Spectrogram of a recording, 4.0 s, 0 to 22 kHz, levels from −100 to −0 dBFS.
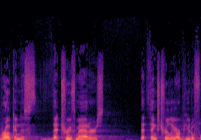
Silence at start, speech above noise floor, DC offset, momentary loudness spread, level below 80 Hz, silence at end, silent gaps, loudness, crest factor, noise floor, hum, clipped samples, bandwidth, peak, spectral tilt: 0 s; 38 dB; under 0.1%; 13 LU; -80 dBFS; 0 s; none; -34 LUFS; 20 dB; -71 dBFS; none; under 0.1%; 15 kHz; -14 dBFS; -5.5 dB/octave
